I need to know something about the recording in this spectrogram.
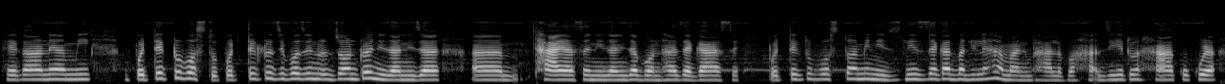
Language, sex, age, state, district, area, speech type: Assamese, female, 30-45, Assam, Dhemaji, rural, spontaneous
